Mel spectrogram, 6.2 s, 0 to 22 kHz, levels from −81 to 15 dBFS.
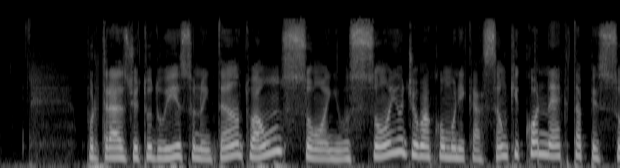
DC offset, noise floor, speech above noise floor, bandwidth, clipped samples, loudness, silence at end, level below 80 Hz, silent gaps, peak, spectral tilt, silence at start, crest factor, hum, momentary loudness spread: under 0.1%; -57 dBFS; 30 dB; 14.5 kHz; under 0.1%; -28 LUFS; 0 s; -46 dBFS; none; -12 dBFS; -5 dB/octave; 0.3 s; 16 dB; none; 6 LU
